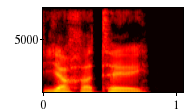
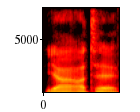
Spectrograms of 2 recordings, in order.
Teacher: Notice the high tone on the te part.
